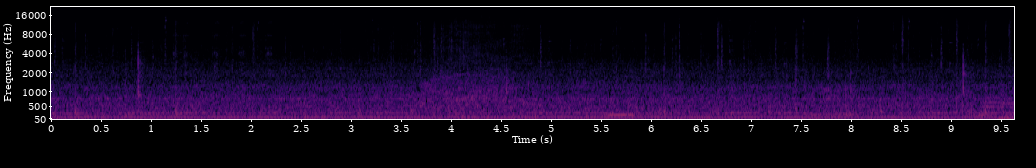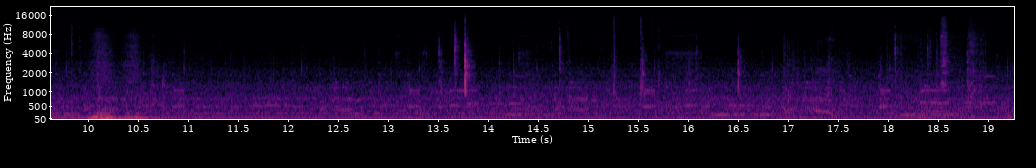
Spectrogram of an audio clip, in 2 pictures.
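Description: Music plays quietly in the background.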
